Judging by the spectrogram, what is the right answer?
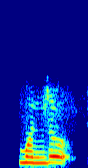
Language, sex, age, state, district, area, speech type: Telugu, female, 45-60, Andhra Pradesh, East Godavari, rural, conversation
